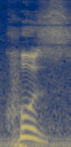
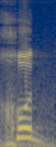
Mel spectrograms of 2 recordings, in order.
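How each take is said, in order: First: The word ends with a z-like sound. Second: The word ends with a d sound. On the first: This is the standard form of the language. "খুজ মনে করেন শুদ্ধ ভাষা" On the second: This is how Egyptians say it. "কিন্তু ওরা বলে খুদ"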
